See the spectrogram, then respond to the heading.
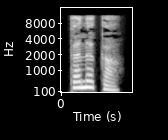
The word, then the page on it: ಥಣ್ಣಗೆ: thaṇṇage; kannada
